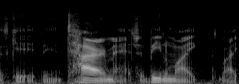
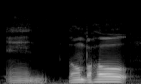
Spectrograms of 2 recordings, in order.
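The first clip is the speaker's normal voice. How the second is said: ordinary talk, nothing marked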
